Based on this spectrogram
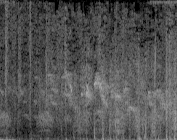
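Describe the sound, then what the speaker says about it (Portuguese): Horses at play, hooves clip-clopping in quick, uneven bursts of hoof strikes that build and grow louder toward the end, with a soft whinny mixed in and no talking. "Mesmo cavalos maduros expressam um lado brincalhão."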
